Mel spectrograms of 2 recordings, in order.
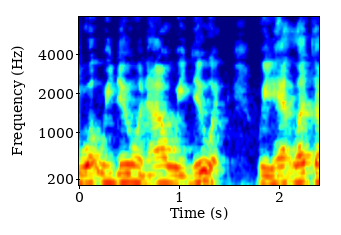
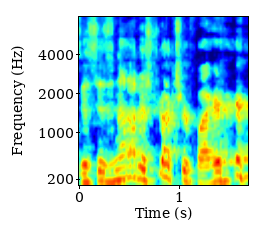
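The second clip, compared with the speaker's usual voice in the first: fed-up, exasperated shout at half strength; 3 semitones higher than usual. Retelling a repeated false alarm call, imitating own screaming. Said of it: "me scream at the top of my lungs".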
